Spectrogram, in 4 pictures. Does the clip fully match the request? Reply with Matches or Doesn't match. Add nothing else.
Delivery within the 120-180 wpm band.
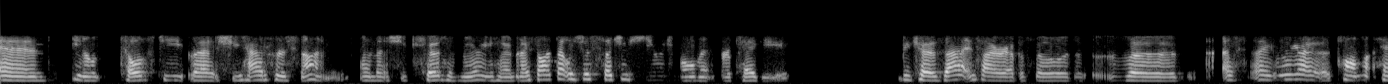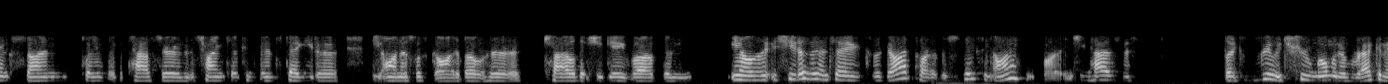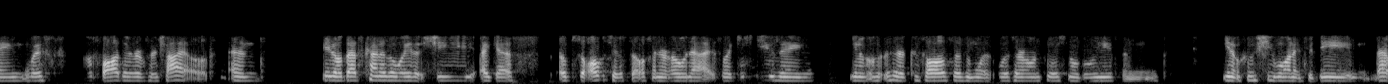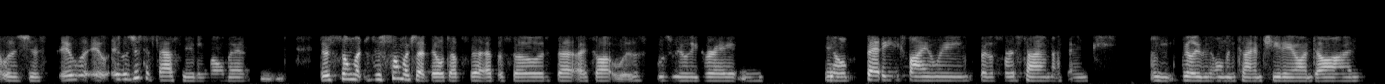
Doesn't match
